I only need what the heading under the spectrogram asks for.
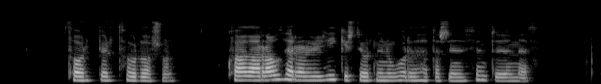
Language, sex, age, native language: Icelandic, female, 40-49, Icelandic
